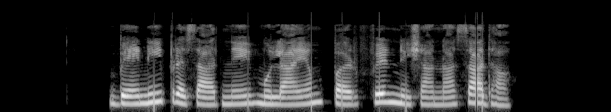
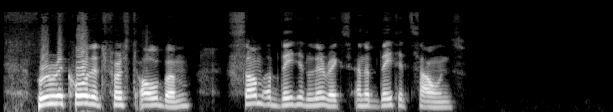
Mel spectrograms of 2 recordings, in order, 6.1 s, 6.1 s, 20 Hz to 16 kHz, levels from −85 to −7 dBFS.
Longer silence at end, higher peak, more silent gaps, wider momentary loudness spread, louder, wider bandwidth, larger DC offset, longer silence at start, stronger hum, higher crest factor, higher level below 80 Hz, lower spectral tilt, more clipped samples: second, 1 s vs 1.6 s; second, -8 dBFS vs -2 dBFS; neither; second, 8 LU vs 11 LU; second, -24 LUFS vs -15 LUFS; second, 8.4 kHz vs 10.5 kHz; neither; first, 1.1 s vs 0.4 s; neither; about the same, 18 dB vs 16 dB; about the same, -62 dBFS vs -58 dBFS; second, -4.5 dB/octave vs -7.5 dB/octave; neither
